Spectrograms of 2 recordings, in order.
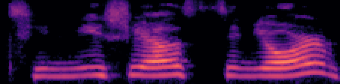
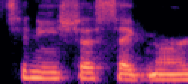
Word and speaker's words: Tanisha Signor: that accurate okay uh Tunisia Senor please correct me if I've said your name wrong welcome the floor is yours hi thank you it's Tanisha signor good afternoon members of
